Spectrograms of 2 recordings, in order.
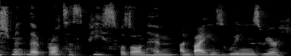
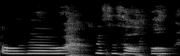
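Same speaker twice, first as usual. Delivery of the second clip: put-on high-pitched dismay. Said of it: "I'm like".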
